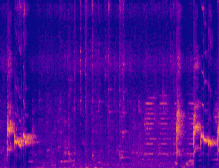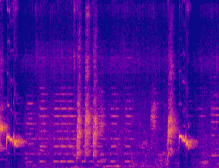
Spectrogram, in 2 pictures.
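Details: Lively sooty-headed bulbul song that provokes rival bulbuls, made for tutoring young birds: repeated bright, bubbly whistled phrases with downward slurs, broken by sharp clicks and a faint steady hum.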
